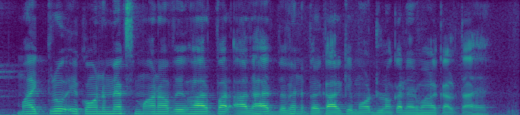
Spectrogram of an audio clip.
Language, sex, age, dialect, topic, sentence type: Hindi, male, 18-24, Awadhi Bundeli, banking, statement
